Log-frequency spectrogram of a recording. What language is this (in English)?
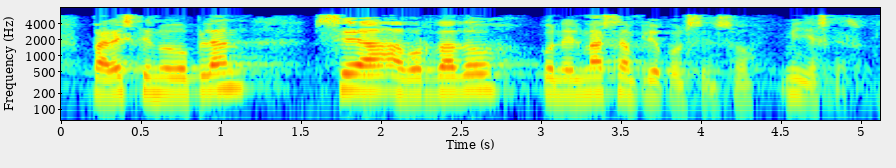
Spanish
